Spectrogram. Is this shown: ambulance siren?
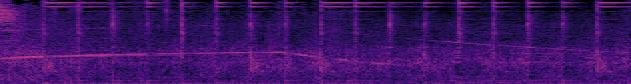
yes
